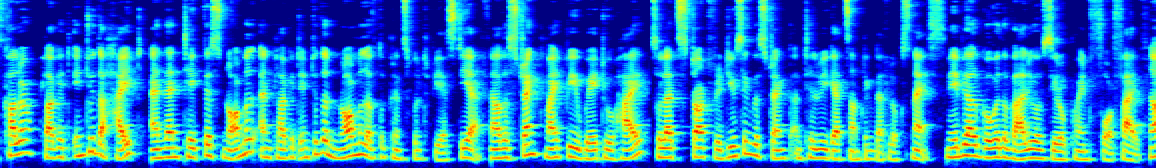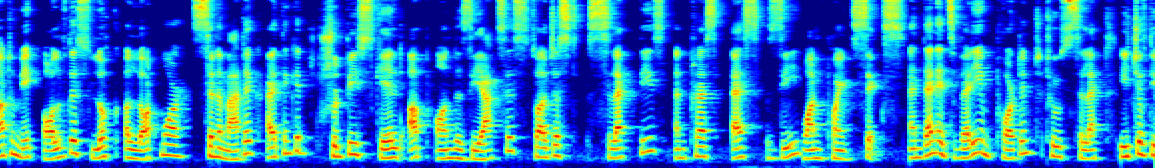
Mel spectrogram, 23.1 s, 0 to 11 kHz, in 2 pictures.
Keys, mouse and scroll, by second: 0.2-1.4 drag, 1.4 middle click, 2.4-4.0 drag, 6.8-11.4 drag, 11.4-12.8 middle drag, 11.4 scroll down 2, 17.5 shift+click, 19.0 s, 21.6 click.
